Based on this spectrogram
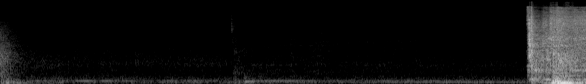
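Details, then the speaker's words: Lamborghini Countach LP400S replica, first start in at least three years after a rebuilt fuel system: faint cranking several seconds, then catches at once into a strong, full-bodied run; some smoke noted afterward. Normal engine start. "well good news is it fired up right away the engine sounds actually pretty solid and strong"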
